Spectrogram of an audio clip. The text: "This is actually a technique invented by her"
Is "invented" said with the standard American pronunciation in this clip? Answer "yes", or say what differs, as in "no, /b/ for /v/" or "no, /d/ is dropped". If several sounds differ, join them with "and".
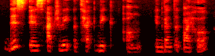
yes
